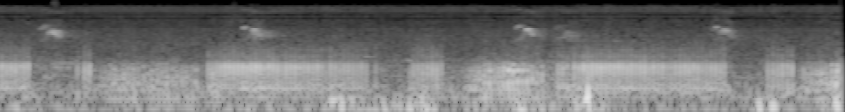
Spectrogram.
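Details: Cat purring while asleep, close to a microphone: a pulsed, rumbling purr in long bursts separated by brief quieter breaths, roughly two to three cycles per ten seconds, with faint high chirps in the background.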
